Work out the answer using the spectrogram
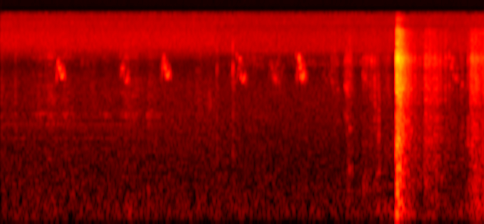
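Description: Small birds chirping faintly in short high notes, over the quiet of hand work with hemp wool insulation. About six seconds in comes one sharp thump, the loudest sound, and a smaller knock follows near the end.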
